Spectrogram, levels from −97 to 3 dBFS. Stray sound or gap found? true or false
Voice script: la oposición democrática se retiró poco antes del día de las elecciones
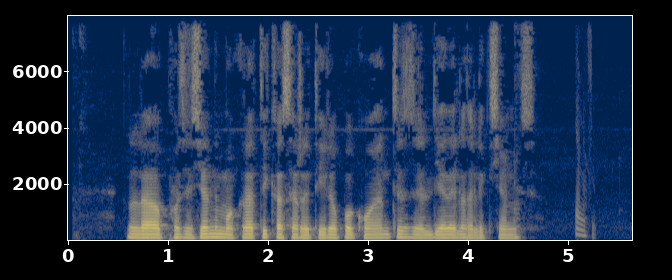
true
